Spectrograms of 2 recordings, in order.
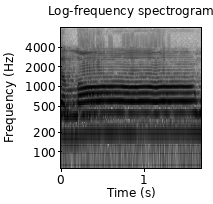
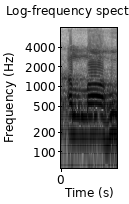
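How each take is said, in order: First: The word Allah dragged out very slowly, far too long; overlong stretched call. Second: Said in the usual way. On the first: Shown as a demonstration. Preacher mocking muezzins who drag out the azan, slow stretched call. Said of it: "وہ اتنا کھینچتا ہے اذان کو". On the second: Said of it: "یہ اللہ ہی ہے".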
